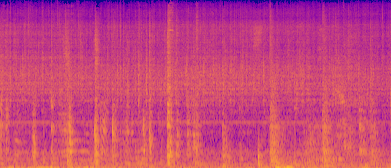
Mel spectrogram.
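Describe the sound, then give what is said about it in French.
Food fries in a pan with coriander and sliced shallot, a steady faint sizzle broken by many irregular scraping and clattering stirring strokes, with no talking. “Et là, tous les ingrédients sont prêts. Je pense que je vais cuisiner maintenant.”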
